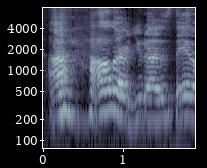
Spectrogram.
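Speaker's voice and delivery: usual speaking voice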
